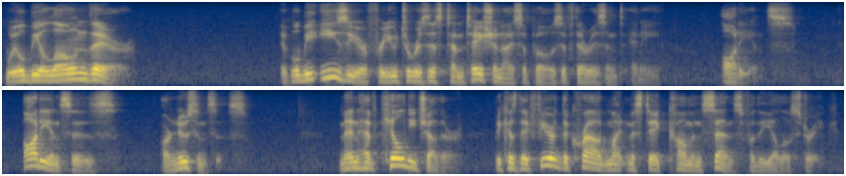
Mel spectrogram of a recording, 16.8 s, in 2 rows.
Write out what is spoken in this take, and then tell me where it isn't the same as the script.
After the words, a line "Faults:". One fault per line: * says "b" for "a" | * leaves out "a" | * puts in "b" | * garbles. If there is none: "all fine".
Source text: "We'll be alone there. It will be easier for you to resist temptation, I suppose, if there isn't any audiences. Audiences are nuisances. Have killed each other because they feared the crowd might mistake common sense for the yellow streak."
"We'll be alone there. It will be easier for you to resist temptation, I suppose, if there isn't any audience. Audiences are nuisances. Men have killed each other because they feared the crowd might mistake common sense for the yellow streak."
Faults:
* says "audience" for "audiences"
* puts in "Men"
